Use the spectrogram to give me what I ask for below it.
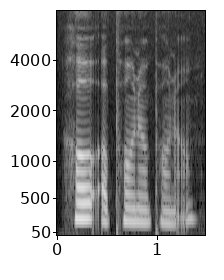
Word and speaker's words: Ho'oponopono: And how do you pronounce that, the term again? Ho'oponopono.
